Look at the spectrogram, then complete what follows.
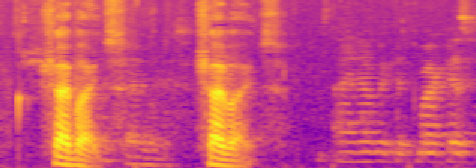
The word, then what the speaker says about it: Shivites: Subites? Savites? Shivites.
